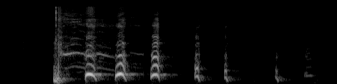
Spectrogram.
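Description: man coughing

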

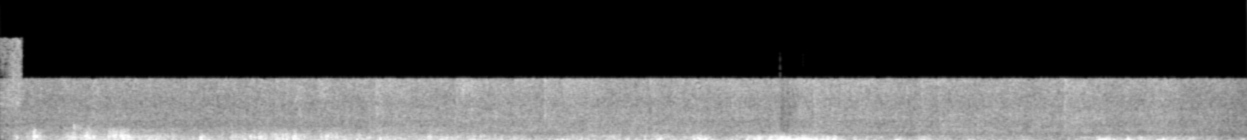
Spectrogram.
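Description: sudden rain shower

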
